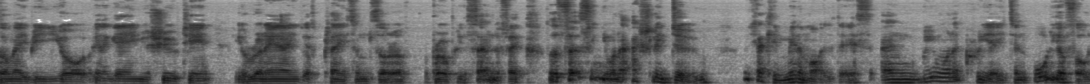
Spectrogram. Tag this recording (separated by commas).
Speech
